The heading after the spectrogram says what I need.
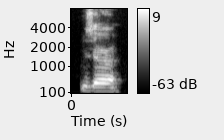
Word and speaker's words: Missouri: Missouri.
